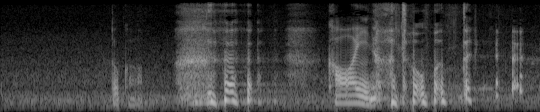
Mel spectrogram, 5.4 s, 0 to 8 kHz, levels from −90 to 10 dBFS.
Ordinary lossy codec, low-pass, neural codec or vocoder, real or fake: none; 7.2 kHz; none; real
